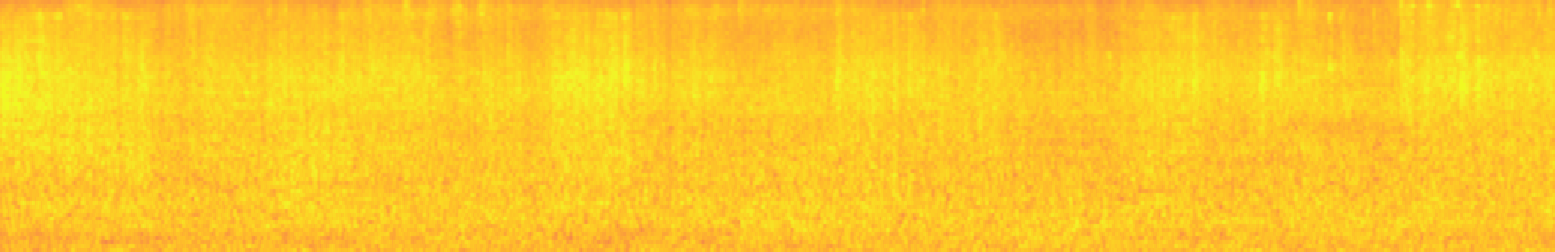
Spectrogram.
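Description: A long freight train of autorack cars rolling past close by: a steady, loud noise of steel wheels running on the rails, unchanging throughout.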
